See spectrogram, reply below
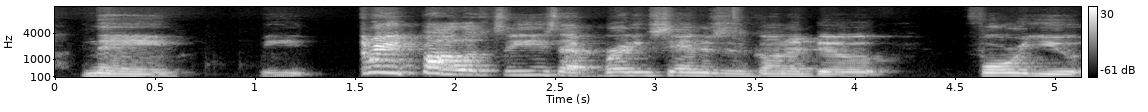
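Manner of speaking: ordinary talk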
